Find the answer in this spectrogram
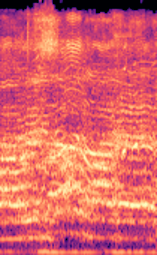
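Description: Large crowd singing along in unison with a hip-hop song played loud over the festival PA, its deep bass running steadily under the voices.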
